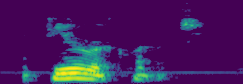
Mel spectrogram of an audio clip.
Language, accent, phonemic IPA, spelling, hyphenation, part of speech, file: English, Southern England, /ˈbjʊəɹəkɹæt/, bureaucrat, bu‧reau‧crat, noun, LL-Q1860 (eng)-bureaucrat.wav
- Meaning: 1. An official who is part of a bureaucracy 2. A user on a wiki with the right to change users' access levels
